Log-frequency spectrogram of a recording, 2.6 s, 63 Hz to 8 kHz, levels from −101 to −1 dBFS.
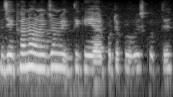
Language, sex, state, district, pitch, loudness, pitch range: Bengali, female, West Bengal, Dakshin Dinajpur, 260 Hz, -20 LUFS, 255-275 Hz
